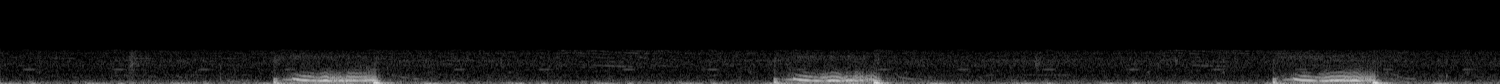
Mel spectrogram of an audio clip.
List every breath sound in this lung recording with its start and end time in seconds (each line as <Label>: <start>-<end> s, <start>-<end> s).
Inhalation: 2.65-3.82 s, 7.68-8.85 s, 12.74-13.91 s
Wheeze: 2.65-3.82 s, 7.68-8.85 s, 12.74-13.91 s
